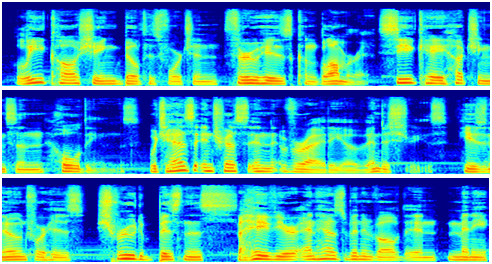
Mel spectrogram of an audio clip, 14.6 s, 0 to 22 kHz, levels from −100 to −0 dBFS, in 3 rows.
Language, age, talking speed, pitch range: English, 20-39, 135 wpm, 110-140 Hz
